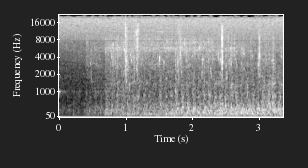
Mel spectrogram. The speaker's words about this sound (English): He wades up to his waist and then stops still.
